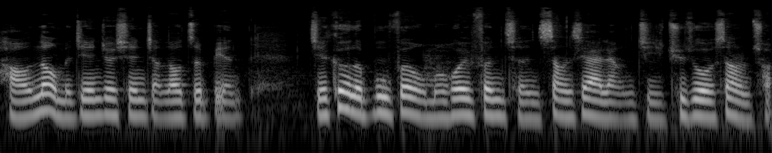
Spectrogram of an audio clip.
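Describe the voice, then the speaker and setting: At a moderate pace, a woman speaks in a fairly low, dark and mellow voice with fairly even intonation. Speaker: podcast co-host, former exchange student. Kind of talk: casual chat; podcast outro.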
